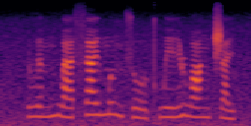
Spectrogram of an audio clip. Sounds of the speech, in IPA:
lə˧˥nmwä˧˥ sa˥ɪ̯mɤ˥˩ŋ so̰˨˩ʊ̯kʰwe˧˥ɪ̯ ɻwɑ˥ŋʈ͡ʂa˨ɪ̯

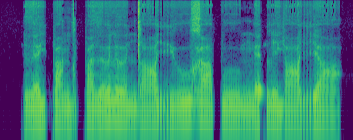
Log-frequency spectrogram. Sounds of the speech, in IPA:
ðɛjpɑŋɡu pɑðɵlɵː ndɑːrʲuːɣɑː puː ŋɛʔ lijɑːrʲɑː

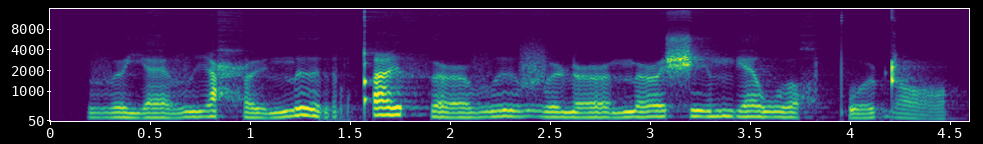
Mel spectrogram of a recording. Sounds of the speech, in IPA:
βʏ˨jɛ˨βi˧ħy˨ nɨ˦˨rqʼi˦ θə˞˧βɨ˦ vʏ˧ɳə˞˧ nə˞˦ʃi˦mʲɛ˦wu˧χ pʼu˨˦ɖɔ˨

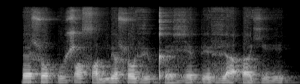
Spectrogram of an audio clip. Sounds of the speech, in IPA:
ɘ˦ɬo˥˩pu˨˥ ʒe˦sˤe˩˧mʲɔ˥˩ ɬo˥˩vʲu˧˩kʼe˩˧ ɣe˧˩pʲɘ˨˥ vʲa˦ ʔɐ˨˥çi˨˥

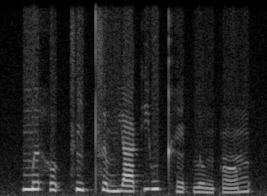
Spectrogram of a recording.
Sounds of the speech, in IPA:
mə˦ ho˦ʔt͡sĩ˦p̚t͡sə˥˧ mja˧kju˦ kʰẽ˨t̚lo˨˩ŋkɔ̃˨˦m

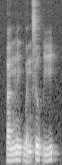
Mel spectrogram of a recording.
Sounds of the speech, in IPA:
a˧˥nmi˧npwə̰˨˩n sɹ̩˥˩pi˧˥

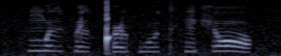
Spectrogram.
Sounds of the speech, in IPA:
ŋʷɪzpɪlǃə˞lpwu tʰĩʃɔ

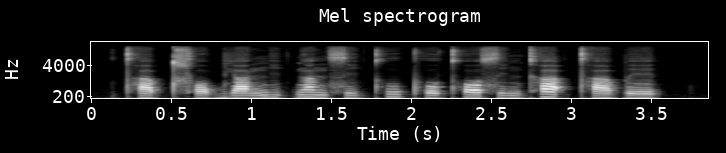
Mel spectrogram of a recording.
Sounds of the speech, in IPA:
t̪ʰa˨p̚t͡ɕʰɔ˨˩ bja˧ŋi˦ʔɡã˥˧n si˨ʔt̪ʰu˦ pʰo˧t̪ʰɔ˦ si˨˩ŋkʰa˦ʔt̪ʰa˨˩pe˨t̚

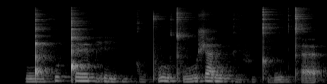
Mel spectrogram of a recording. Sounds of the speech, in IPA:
ŋ͡ǃṳ˨fu˦ ǃeː˦pḭ˧ɾiː˨ʔi̤˧ ko̤˨pʼuː˦˨tʼuː˨˦ʃæ˦ ɾuː˦ke̤˧ fi̤˨kʼṳ˨ wi̤˦tʼæ̰˦

